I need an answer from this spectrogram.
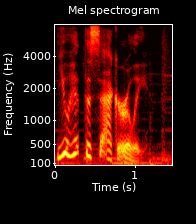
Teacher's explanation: So if you say you hit the sack early with rising intonation it sounds like a question. But if you say you hit the sack early with falling intonation it sounds like a fact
